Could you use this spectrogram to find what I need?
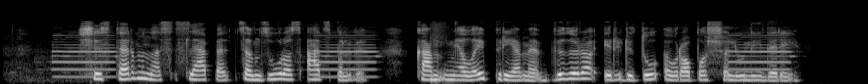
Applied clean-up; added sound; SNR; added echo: none; Wind instrument, woodwind instrument + Snare drum; 12 dB; none.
